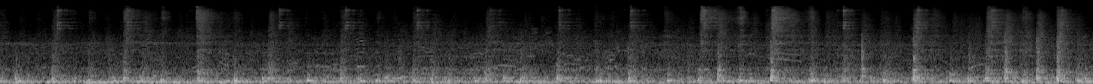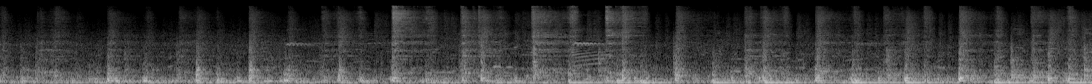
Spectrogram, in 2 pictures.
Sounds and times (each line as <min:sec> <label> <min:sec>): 0:00.0 crowd 0:21.8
